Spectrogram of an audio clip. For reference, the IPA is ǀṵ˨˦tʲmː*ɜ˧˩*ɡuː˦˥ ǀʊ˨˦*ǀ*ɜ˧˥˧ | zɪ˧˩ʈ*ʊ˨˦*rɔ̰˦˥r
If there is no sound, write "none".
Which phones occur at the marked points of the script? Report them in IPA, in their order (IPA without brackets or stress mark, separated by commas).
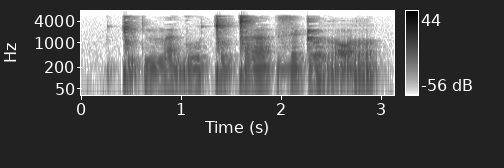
ɜ˧˩, ǀ, ʊ˧˥˧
